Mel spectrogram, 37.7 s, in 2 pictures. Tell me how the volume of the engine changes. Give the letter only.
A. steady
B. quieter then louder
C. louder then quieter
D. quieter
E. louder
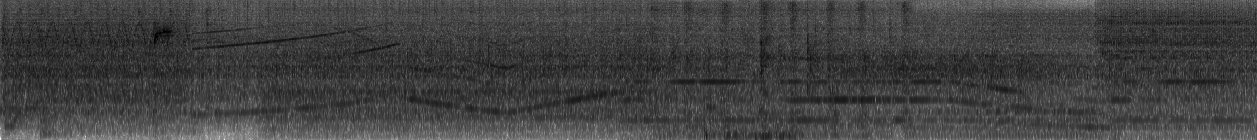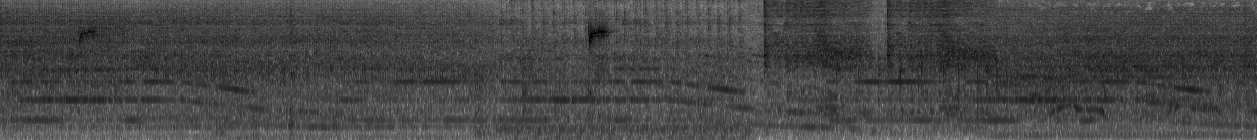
A.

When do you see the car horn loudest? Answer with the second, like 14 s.
11 s.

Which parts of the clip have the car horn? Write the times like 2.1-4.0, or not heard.
10.6-12.2.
